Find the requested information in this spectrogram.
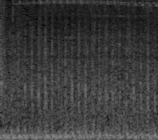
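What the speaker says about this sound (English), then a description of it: "I got an attack chopper out of a care package" An attack helicopter in Call of Duty thunders with loud rotor thumping, mixed with bursts of machine-gun fire, dense and close with no speech.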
